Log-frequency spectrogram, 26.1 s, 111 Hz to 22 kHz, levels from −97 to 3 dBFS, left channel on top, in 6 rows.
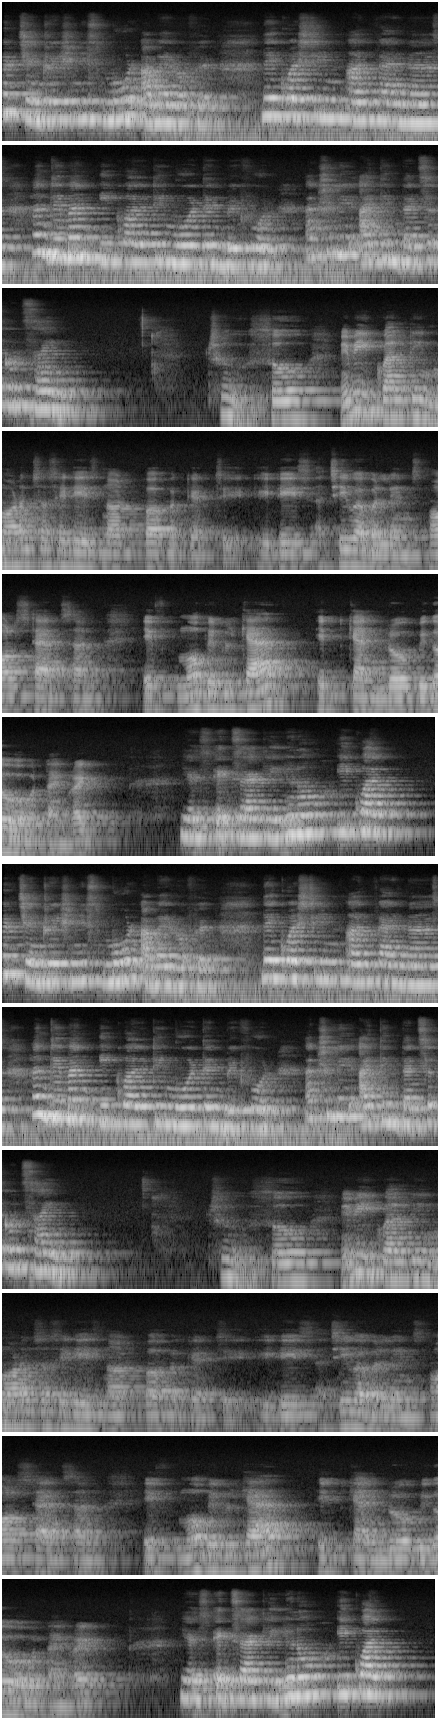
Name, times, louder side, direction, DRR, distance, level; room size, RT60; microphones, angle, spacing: voice 1, 0.0-9.3 23.3-25.6, right 1 dB, 25° right, -2 dB, 0.5 m, -22 dB
sound 1, 1.5-7.9, equal, 85° right, 0.5 m, -38 dB
voice 2, 10.8-20.3 20.6-22.7, left 2 dB, 90° left, 3 dB, 0.4 m, -31 dB
3.1 x 2.1 x 2.7 m, 0.98 s
head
